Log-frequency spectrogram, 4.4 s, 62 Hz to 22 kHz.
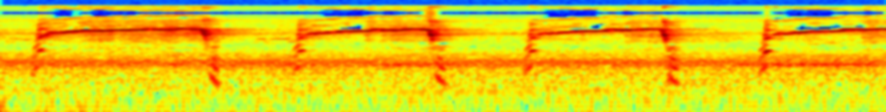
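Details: Bald eagle, a female carrying a newly fitted transmitter, at her Decorah branch on a July 2011 evening around 8:44 pm, from a nest cam: high whistled notes, slightly rising and dropping sharply at the end, repeated roughly once a second.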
